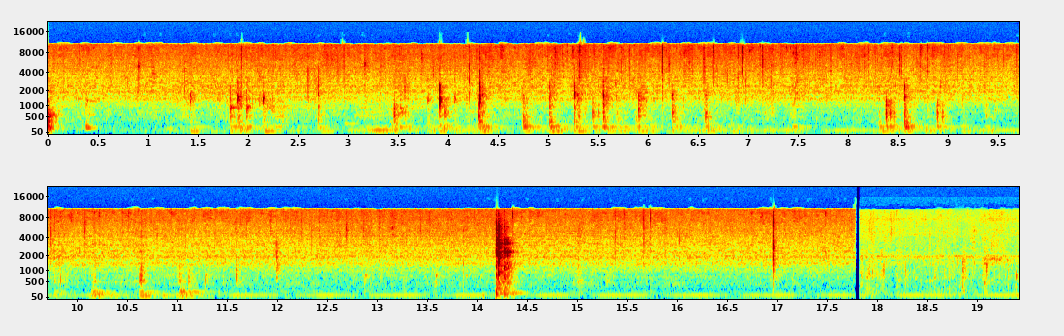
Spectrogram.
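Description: Chopped onion and grated carrot sizzling in a frying pan while being stirred with a wooden spatula, with scrapes and taps of the spatula against the pan. One louder knock comes about two thirds of the way in, and the sizzle cuts off abruptly near the end.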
